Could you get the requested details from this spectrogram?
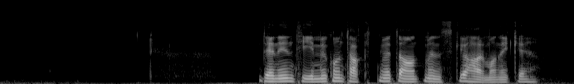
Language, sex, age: Norwegian, male, 52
